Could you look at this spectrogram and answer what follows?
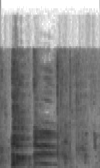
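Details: Adult woman with a cold gives a single sharp cough followed by a brief voiced sound, in a quiet indoor setting.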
